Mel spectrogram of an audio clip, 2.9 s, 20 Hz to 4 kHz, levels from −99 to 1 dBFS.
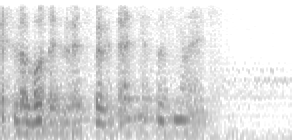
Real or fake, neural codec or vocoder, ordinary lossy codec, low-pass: fake; codec, 16 kHz in and 24 kHz out, 0.6 kbps, FocalCodec, streaming, 4096 codes; Opus, 24 kbps; 3.6 kHz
